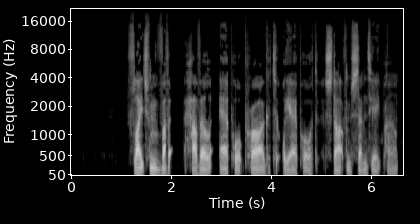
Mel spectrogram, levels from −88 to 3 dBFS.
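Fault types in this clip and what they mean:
Damaged data in a compressed stream: corrupted frames make the decoder lose sync, giving brief glitches near 1.87, 4.26 and 6.51 s, seen as short disruptions on the spectrogram.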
